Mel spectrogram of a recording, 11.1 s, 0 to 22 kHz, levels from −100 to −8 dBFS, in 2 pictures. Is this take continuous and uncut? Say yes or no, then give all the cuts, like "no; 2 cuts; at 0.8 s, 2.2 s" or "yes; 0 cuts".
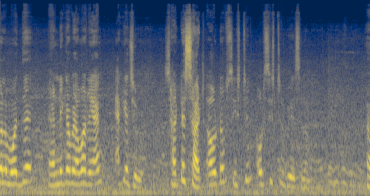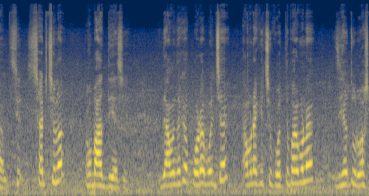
yes; 0 cuts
